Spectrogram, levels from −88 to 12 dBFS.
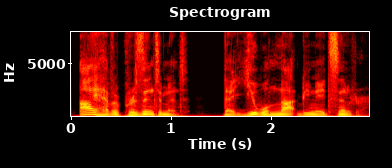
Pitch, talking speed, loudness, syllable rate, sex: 110 Hz, 220 wpm, -17 LUFS, 6.5 syllables/s, male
